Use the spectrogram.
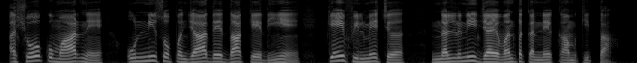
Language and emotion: Dogri, neutral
